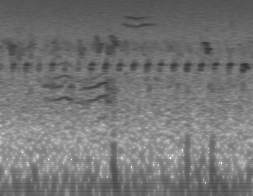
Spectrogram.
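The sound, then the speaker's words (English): Warblers, willets and other birds call together at dusk at a research field station in a small fishing town on the Agiabampo estuary near the Sonora–Sinaloa border, on a calm, still evening: a steady, rapid run of chirps, warbling notes early on, and a brief high whistle, with some low thumps in the background. “It's dusk at the Navopatia field station, and a cacophony of warblers, willets, and other birds fills the otherwise calm, still evening.”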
